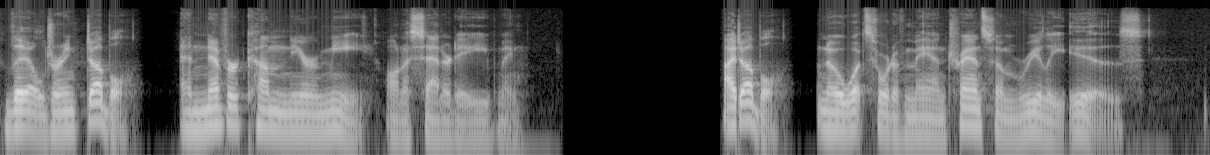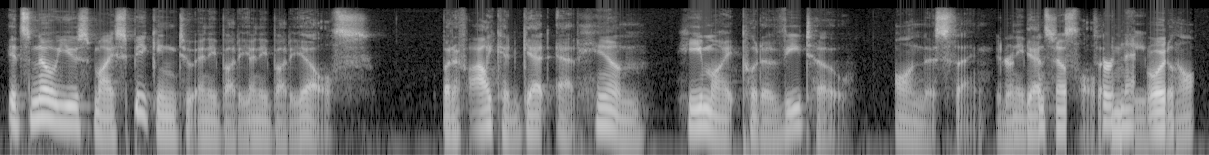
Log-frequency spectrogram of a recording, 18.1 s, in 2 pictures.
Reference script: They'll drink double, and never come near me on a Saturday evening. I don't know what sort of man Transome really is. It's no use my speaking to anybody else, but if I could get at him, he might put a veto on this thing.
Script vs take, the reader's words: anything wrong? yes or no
yes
